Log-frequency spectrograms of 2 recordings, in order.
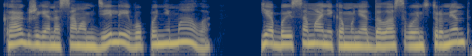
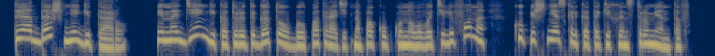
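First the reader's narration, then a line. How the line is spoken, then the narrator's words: Plain. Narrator (Russian): сказала я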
